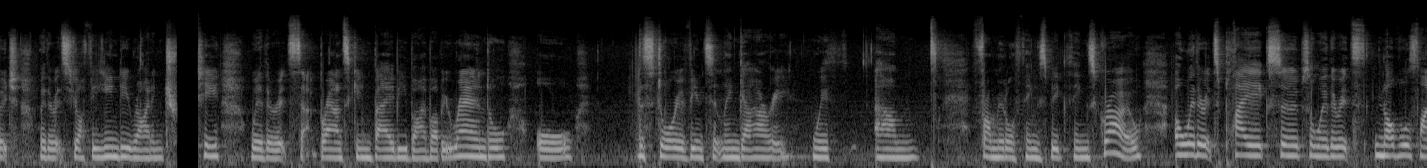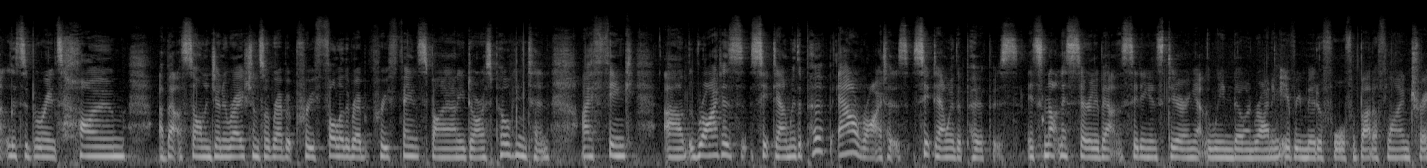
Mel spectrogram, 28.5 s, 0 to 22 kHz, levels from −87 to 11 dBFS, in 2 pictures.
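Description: At 1.77 s there is a playback stall, likely from the player running short of data or its output thread being held up. The sound cuts to silence for about 0.22 s, until 1.99 s, then picks up again.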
